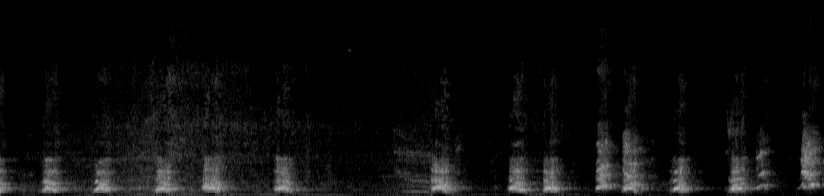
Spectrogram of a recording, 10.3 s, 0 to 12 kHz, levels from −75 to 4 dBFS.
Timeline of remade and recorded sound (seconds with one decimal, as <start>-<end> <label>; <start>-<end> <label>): 0.0-1.9 remade; 1.9-6.8 recorded; 6.8-10.3 remade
